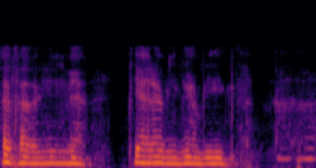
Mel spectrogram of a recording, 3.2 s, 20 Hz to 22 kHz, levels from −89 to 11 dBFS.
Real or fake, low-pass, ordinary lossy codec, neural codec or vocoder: fake; 7.2 kHz; Opus, 24 kbps; codec, 16 kHz, 4.8 kbps, FACodec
